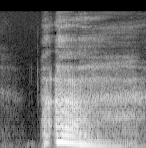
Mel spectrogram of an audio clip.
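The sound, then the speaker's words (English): A person gives a loud, voiced gasp: a brief breathy intake, then a drawn-out vocal tone that slides steadily downward in pitch and slowly fades. “They gasped.”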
